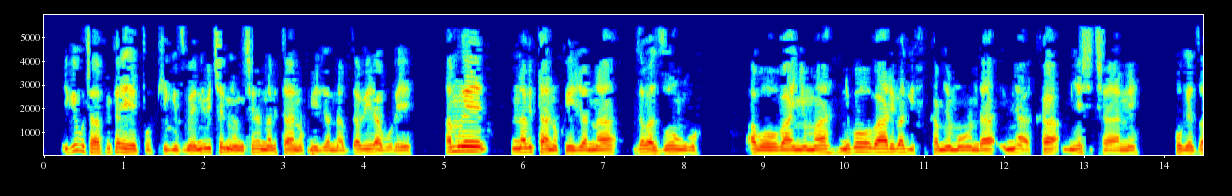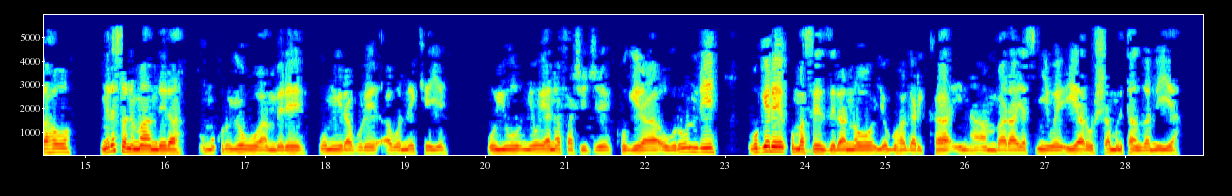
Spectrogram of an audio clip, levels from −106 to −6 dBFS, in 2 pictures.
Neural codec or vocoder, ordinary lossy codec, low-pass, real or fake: none; MP3, 24 kbps; 5.4 kHz; real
